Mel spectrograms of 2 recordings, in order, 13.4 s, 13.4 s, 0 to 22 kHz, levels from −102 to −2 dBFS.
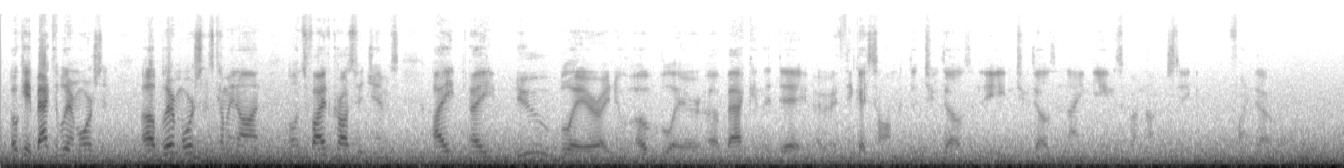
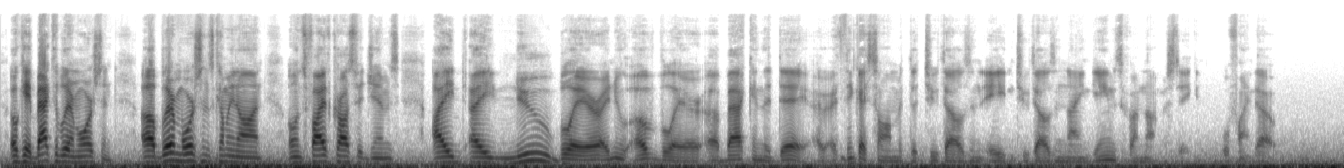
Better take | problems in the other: second | low rumble; loud; throughout; as loud as the speech; faint in the second

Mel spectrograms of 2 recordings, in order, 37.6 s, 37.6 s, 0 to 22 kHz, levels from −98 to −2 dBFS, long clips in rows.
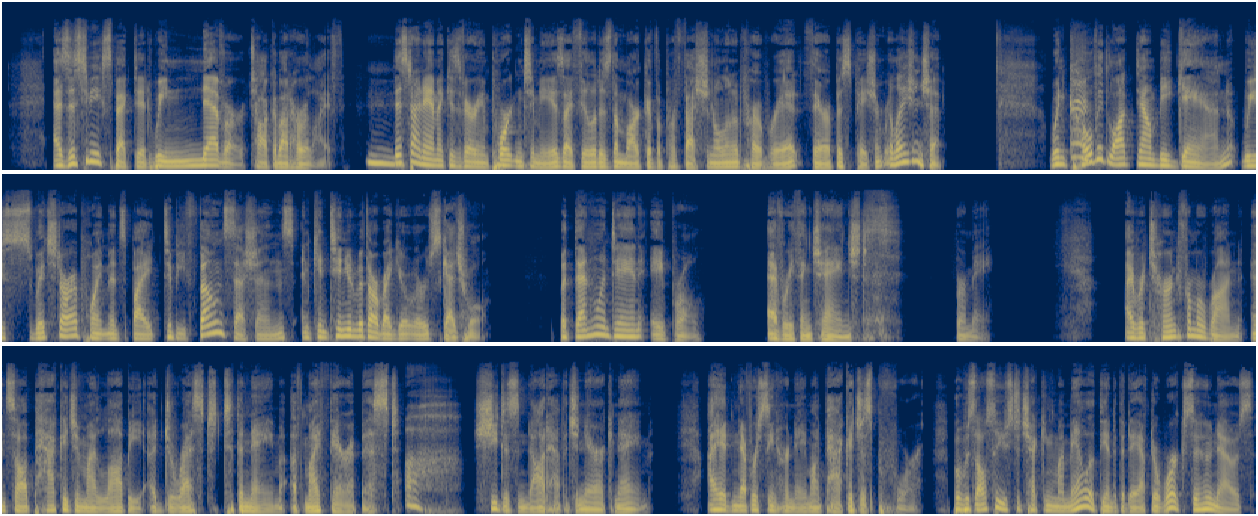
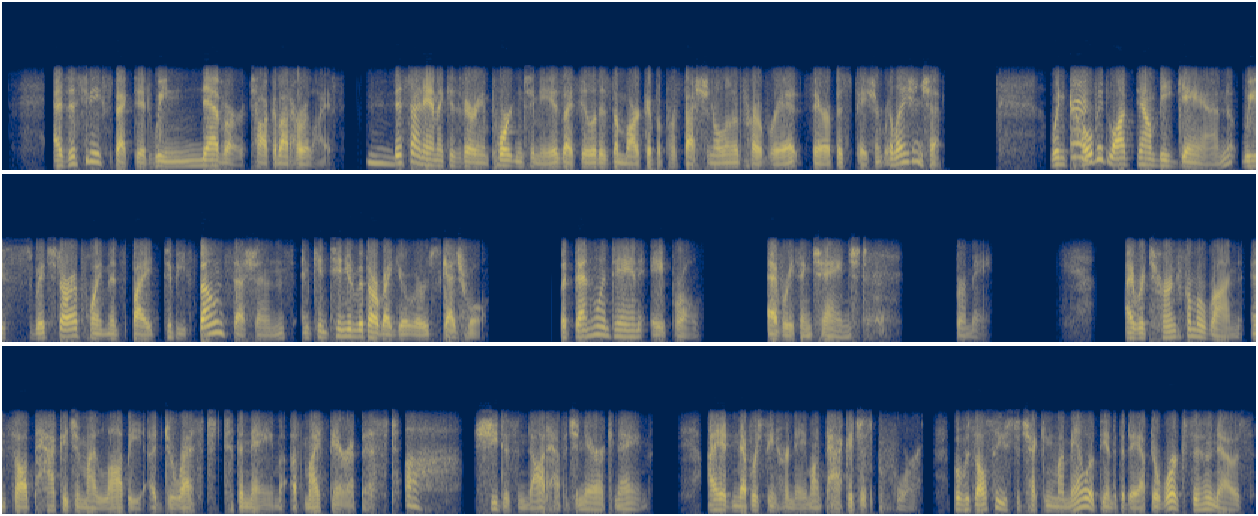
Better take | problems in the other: first | phone-call audio; poor line

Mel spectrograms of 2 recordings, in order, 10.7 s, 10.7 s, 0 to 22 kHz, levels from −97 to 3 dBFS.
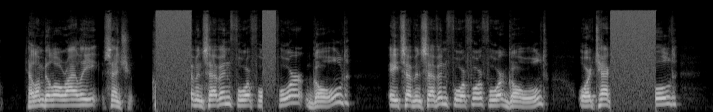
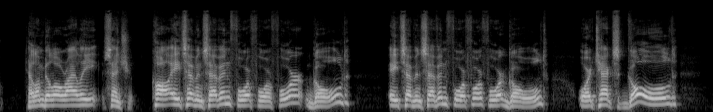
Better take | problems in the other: second | audio cutting out; filled with static; at 2.5 s for 0.5 s, at 4 s and at 9 s for 0.5 s

